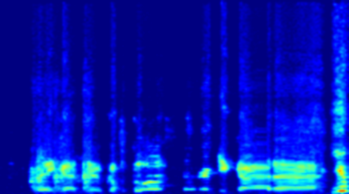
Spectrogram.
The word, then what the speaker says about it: Gloucester: and sub-zero yes now you know how to pronounce its name gloucester gloucester the duke of gloucester thank yes it is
